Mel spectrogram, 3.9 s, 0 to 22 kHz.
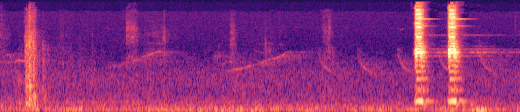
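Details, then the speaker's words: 2011 Jaguar XJL, 60,000 miles, on locking: two short high beeps about a third of a second apart. The door-not-locked warning double beep, caused by a broken door lock. "hear that that double beep is the car alerting you telling you that one of the doors has not locked"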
